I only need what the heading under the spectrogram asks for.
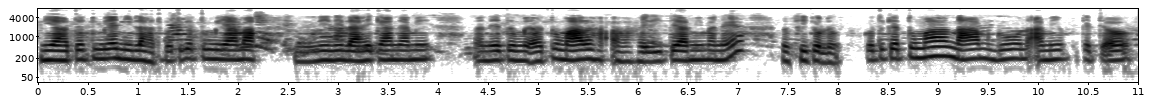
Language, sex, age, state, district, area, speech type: Assamese, female, 60+, Assam, Udalguri, rural, spontaneous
